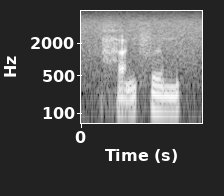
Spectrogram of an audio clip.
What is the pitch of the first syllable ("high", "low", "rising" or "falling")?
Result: rising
